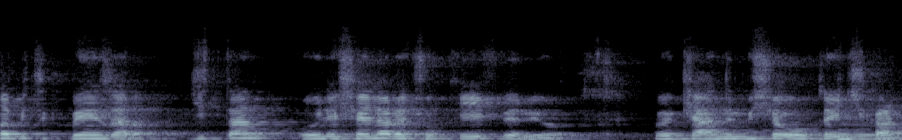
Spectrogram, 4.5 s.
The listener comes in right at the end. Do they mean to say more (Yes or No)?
No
